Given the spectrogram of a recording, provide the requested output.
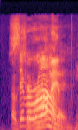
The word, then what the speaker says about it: Sivaraman: Is that how you say it? Sivaraman. – Sivaraman. – Yeah. – I'll take a bowl. – A lot of people turn me into a Silverman.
